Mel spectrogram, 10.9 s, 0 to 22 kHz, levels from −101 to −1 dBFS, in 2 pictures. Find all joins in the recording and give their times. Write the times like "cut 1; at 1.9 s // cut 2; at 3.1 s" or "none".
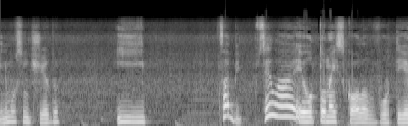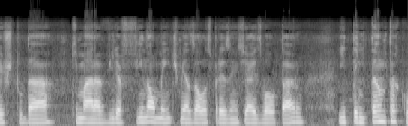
cut 1; at 3.3 s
